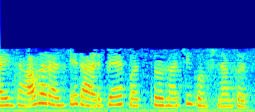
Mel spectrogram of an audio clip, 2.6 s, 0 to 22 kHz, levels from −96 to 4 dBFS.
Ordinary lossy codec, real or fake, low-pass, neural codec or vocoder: AAC, 16 kbps; real; 3.6 kHz; none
